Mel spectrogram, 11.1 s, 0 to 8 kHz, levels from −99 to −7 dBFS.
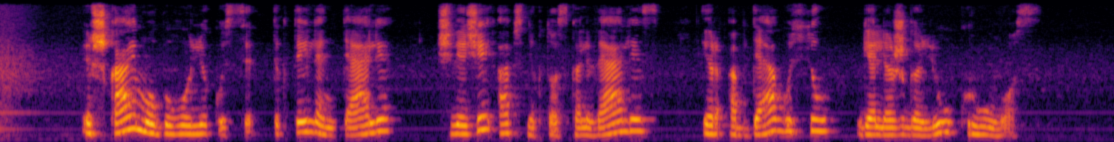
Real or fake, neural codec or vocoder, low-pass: real; none; 7.2 kHz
